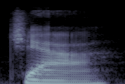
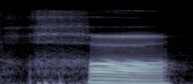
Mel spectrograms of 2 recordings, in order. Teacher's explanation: The letter Jim with Fathah gives a light sound, so it gives the sound of Ja. The letter Kha with Fathah gives a heavy sound, so we get the sound of Kha.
